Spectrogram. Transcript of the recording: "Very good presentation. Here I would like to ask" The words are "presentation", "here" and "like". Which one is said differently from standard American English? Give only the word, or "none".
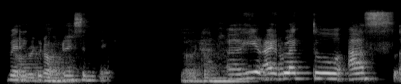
presentation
